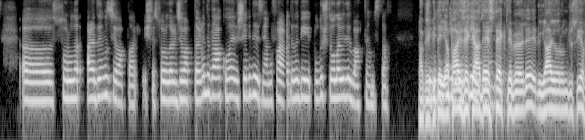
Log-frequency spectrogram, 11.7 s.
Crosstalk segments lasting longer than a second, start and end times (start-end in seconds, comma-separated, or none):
8.5-10.1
